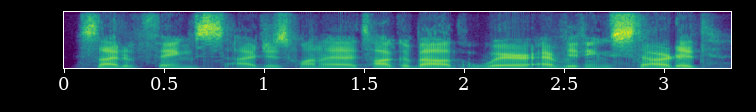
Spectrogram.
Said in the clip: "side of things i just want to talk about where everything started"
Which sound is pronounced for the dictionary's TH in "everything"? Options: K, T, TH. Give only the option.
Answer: TH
